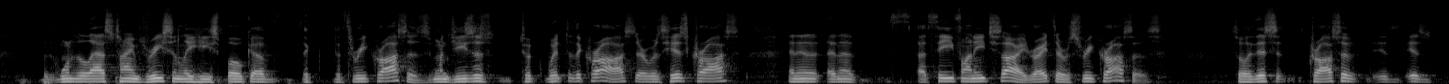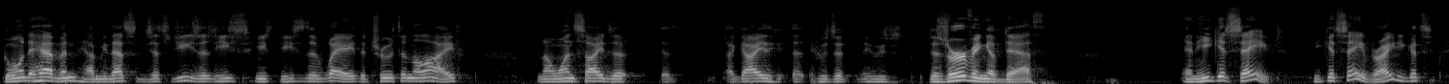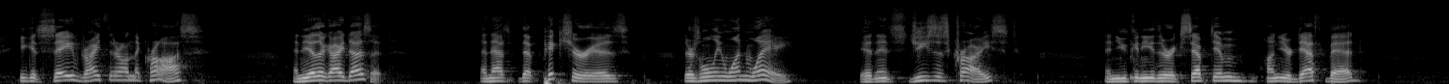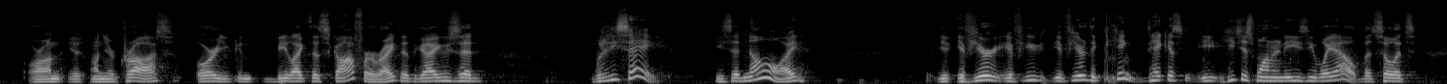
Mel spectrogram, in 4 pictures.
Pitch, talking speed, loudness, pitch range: 145 Hz, 175 wpm, -30 LUFS, 130-165 Hz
